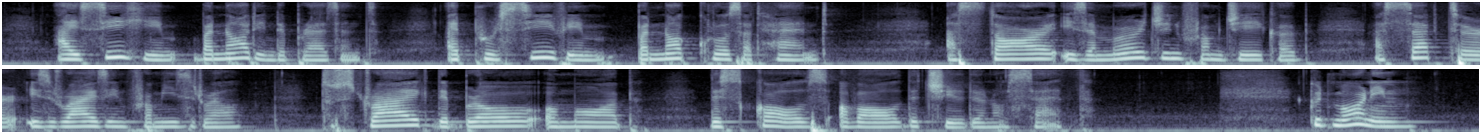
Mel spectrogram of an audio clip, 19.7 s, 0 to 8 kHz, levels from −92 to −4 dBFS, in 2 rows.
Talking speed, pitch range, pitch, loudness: 135 wpm, 170-195 Hz, 180 Hz, -21 LUFS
